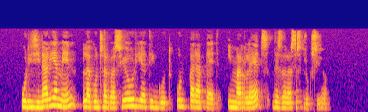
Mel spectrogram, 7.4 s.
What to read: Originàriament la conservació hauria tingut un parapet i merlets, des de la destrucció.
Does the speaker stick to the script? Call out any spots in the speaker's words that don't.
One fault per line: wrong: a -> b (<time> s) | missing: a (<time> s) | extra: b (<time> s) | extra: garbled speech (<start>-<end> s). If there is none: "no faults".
no faults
